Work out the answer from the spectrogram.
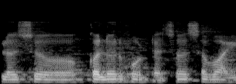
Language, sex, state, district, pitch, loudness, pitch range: Konkani, male, Goa, North and South Goa, 115 Hz, -22 LUFS, 110-120 Hz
